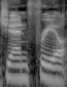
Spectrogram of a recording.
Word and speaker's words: Jen Friel: If you say it too fast, it sounds like a disease.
